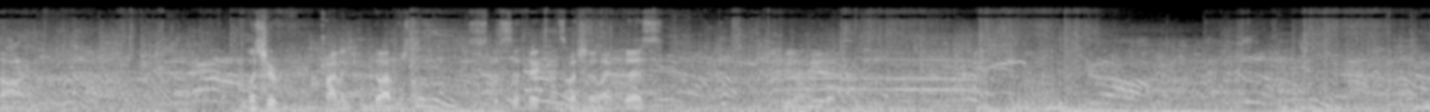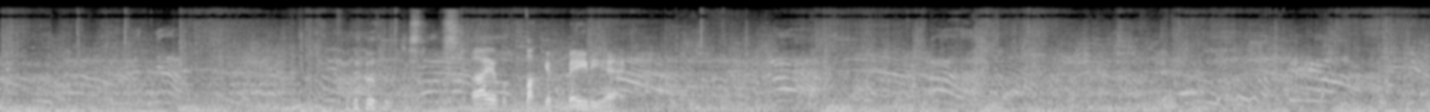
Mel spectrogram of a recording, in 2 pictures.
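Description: Swords and shields clash and clang in a fierce melee.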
